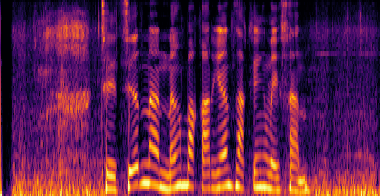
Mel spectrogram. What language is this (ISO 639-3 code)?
jav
